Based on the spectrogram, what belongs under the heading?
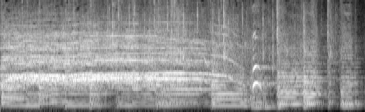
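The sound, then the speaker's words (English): A live audience cheers and whoops loudly, voices blending into a sustained roar. Scattered applause breaks through as the shouting fades partway. “Thank you for the claps.”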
